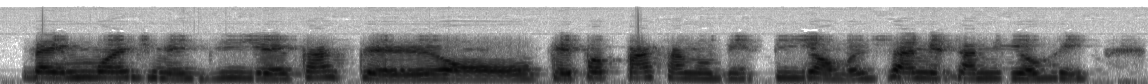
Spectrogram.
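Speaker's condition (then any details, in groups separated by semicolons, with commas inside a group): Hearing loss with cochlear implant; hard of hearing, born deaf, total silence when implant removed in water, lip reading helps; phone understanding varies by person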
